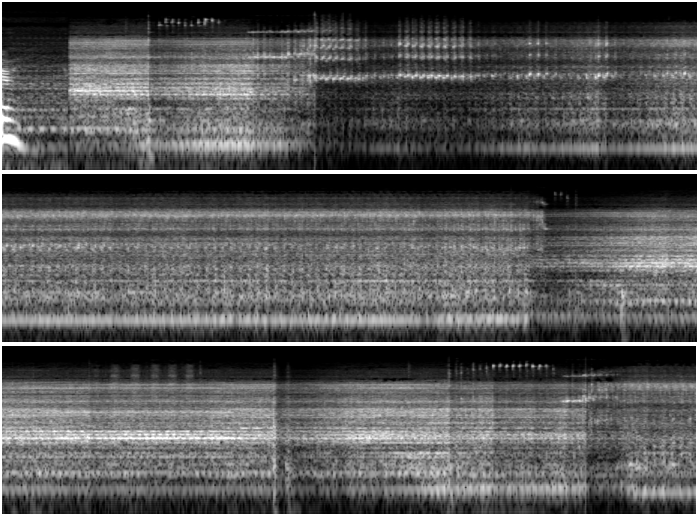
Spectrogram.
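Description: A cutter grinds and screeches through metal.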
